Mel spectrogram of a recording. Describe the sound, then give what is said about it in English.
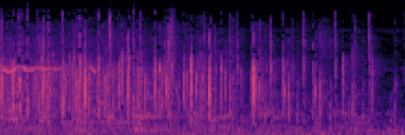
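An audience claps for the band in a steady, dense patter of many hands, with a brief high whistle early on and faint crowd noise underneath. “Give the band a round of applause.”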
